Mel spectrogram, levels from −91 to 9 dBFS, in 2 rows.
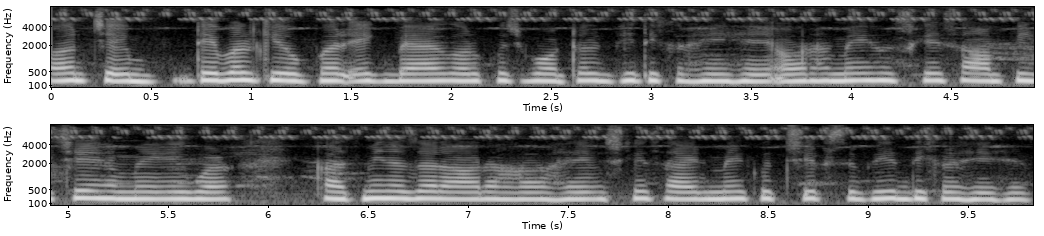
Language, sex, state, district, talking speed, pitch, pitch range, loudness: Hindi, female, Chandigarh, Chandigarh, 195 wpm, 215 Hz, 210-220 Hz, -12 LUFS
